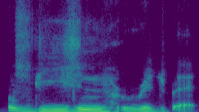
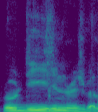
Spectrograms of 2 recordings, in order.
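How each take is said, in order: First: Rhodesian Ridgeback drawn out slowly, syllable by syllable; careful sounding out. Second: Said in the usual way. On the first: Shown as a demonstration. Streamer reads the breed name off screen, slowly sounding it out.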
